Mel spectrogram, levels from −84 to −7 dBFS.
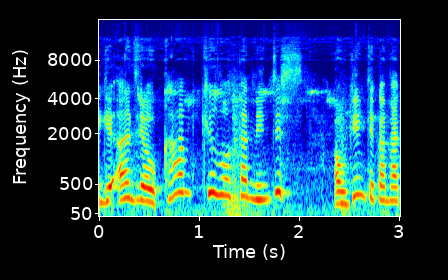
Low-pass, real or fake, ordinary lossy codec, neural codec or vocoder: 14.4 kHz; fake; Opus, 32 kbps; vocoder, 44.1 kHz, 128 mel bands, Pupu-Vocoder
